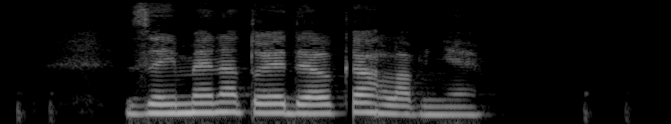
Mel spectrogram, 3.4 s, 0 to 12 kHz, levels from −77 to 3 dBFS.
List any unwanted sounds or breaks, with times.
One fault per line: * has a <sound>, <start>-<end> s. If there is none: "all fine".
* has a dropout, 1.7-1.8 s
